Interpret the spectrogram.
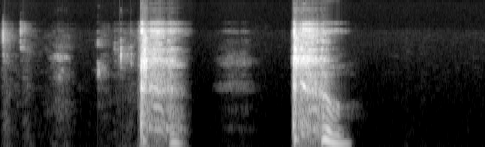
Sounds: Cough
